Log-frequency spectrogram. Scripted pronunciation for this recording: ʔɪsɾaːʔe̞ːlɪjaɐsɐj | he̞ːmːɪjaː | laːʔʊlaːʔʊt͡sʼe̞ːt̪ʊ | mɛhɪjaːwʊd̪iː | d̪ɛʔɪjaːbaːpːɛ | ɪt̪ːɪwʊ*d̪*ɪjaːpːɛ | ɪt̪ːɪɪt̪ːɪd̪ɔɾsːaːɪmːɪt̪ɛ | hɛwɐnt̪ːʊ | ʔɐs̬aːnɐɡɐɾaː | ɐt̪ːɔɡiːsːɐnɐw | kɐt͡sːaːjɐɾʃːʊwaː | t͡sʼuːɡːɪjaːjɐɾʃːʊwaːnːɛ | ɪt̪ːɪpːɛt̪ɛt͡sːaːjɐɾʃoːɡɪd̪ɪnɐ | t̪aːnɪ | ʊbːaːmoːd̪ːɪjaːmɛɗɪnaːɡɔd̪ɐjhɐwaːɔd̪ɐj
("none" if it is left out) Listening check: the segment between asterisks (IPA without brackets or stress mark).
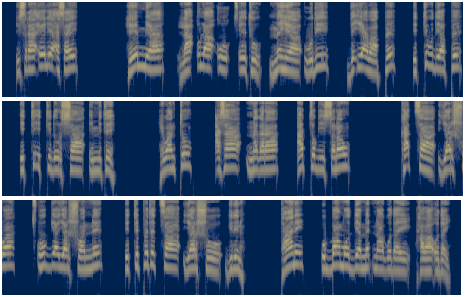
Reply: d̪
